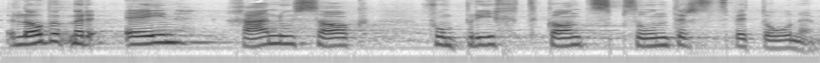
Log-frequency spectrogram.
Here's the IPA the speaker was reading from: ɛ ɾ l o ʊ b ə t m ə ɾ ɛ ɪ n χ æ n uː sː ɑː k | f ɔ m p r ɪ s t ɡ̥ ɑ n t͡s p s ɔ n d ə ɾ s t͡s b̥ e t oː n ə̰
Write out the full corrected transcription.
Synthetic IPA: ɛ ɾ l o ʊ b ə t m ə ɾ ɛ ɪ n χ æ n uː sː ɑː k | f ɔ m p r ɪ χ t ɡ̥ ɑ n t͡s p s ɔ n d ə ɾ s t͡s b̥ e t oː n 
